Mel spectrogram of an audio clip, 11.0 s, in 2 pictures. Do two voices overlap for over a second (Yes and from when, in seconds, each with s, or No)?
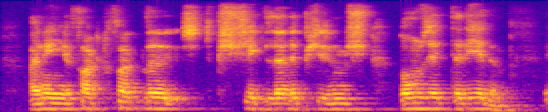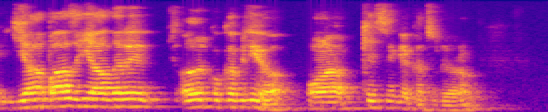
No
